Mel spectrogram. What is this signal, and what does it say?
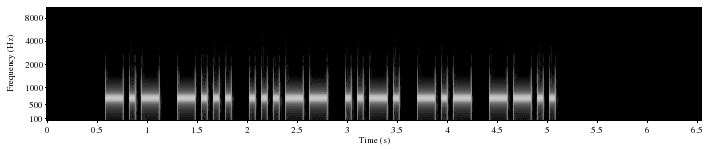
Morse code, heard as a keyed tone, about 20 wpm, 700 Hz. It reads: KB3FKZ
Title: USA Call Signs Repeated 3x 20wpm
